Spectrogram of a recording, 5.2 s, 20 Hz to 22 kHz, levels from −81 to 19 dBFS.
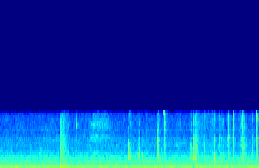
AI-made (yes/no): no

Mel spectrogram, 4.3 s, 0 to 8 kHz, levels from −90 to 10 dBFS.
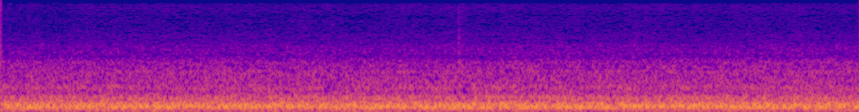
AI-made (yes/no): no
